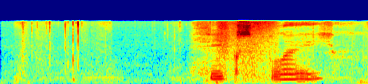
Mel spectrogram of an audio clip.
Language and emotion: Russian, sad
